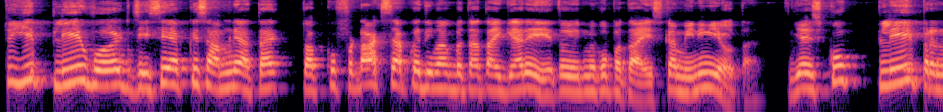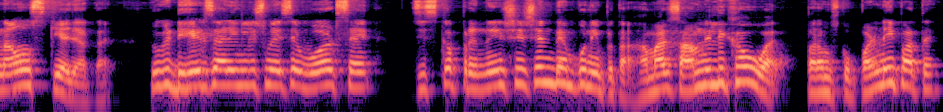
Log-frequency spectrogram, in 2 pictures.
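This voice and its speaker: A man's voice: high voice, quick pace, hardly any pauses, warm tone. A man teaching a lesson in a casual, chatty way. He asks rhetorical questions and speaks to viewers like a familiar tutor. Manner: rhetorical questions, addresses listeners as "bhaiya". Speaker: English teacher. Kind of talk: casual explanatory lesson to camera.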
